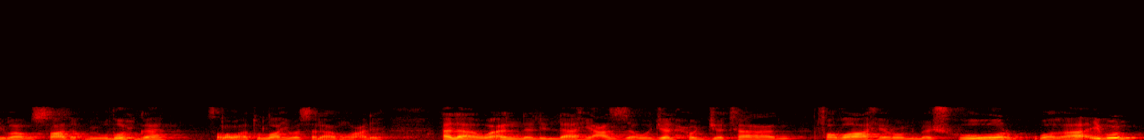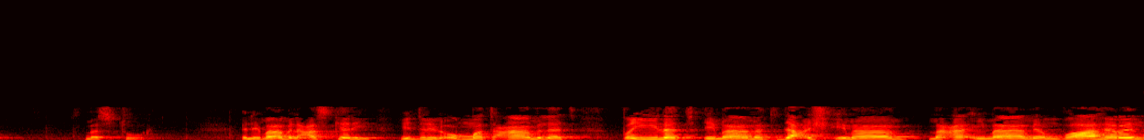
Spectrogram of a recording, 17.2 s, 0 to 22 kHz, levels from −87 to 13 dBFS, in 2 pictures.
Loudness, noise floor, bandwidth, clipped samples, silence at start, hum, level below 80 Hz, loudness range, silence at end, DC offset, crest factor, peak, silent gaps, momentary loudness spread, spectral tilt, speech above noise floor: -30 LUFS; -66 dBFS; 5.4 kHz; under 0.1%; 0 s; none; -80 dBFS; 9 LU; 0 s; under 0.1%; 22 dB; -8 dBFS; none; 15 LU; -10 dB/octave; 37 dB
